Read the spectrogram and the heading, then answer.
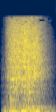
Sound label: money coin slide on metal table; foley; zapsplat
